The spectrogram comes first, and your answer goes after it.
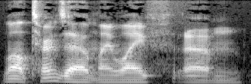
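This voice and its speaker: A young man with a deep voice, casually telling a personal story as a podcast host, relaxed and rambling with soft fillers. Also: takes it slowly, a little hiss or hum.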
